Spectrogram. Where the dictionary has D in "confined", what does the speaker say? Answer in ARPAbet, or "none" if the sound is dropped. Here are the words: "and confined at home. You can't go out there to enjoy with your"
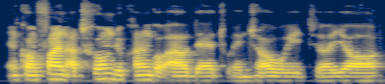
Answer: none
